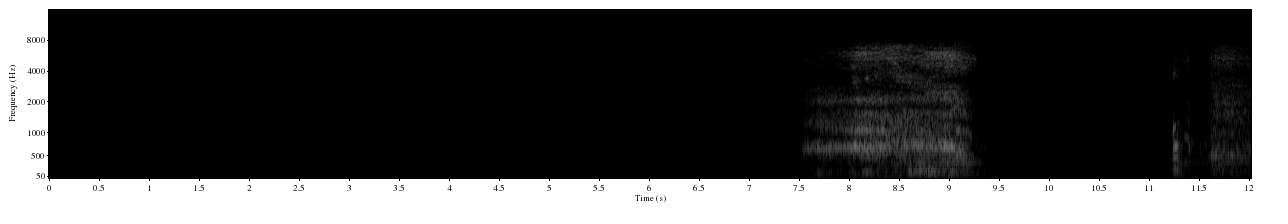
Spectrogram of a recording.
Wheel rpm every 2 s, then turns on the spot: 0, 0, 0, 0, 0, 0.
none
